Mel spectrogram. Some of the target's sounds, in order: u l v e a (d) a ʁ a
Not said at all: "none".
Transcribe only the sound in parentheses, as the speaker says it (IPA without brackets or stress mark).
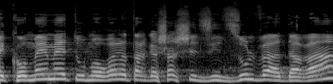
d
